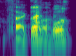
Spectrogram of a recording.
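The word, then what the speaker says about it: Thekla: Yeah, Theckla.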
